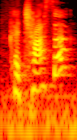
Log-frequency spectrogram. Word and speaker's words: cachaça: Ken has his cachaça, right? Cachaça. It rhymes with Mufasa. Mufasa.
